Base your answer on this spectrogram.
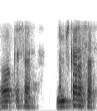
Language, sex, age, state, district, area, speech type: Kannada, male, 60+, Karnataka, Bidar, urban, conversation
